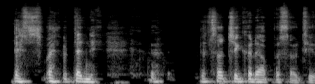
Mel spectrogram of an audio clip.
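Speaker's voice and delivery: giggly, laughing, drawn-out delivery. Talking about a tv episode with the others, getting giggly. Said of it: "I'm getting giggly now".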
